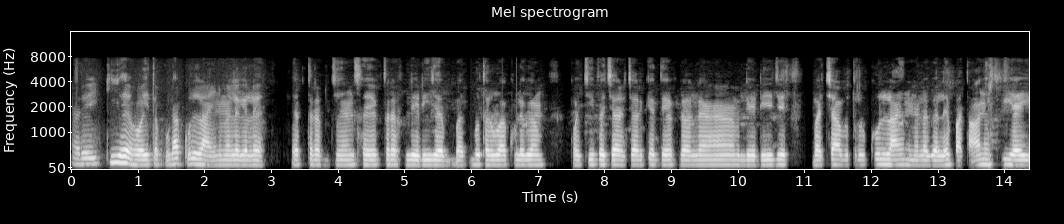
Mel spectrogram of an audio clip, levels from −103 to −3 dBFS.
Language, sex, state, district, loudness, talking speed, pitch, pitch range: Magahi, male, Bihar, Lakhisarai, -18 LUFS, 185 wpm, 130 Hz, 125-130 Hz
